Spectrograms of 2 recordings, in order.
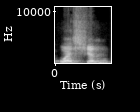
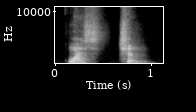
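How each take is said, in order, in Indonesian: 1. Konsonan tengahnya adalah bunyi sh yang lembut. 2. Konsonan tengahnya adalah bunyi ch. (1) "bukan question" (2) "melainkan question ya, pakai C aja"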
